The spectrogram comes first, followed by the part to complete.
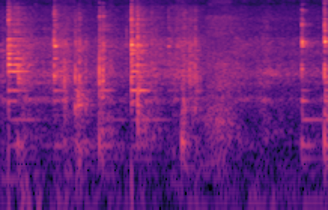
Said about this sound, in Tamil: அதோடு போட்டு நல்லா பரட்டி எடுங்க காயும் கொஞ்சம் நேரம் வதங்கட்டும்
